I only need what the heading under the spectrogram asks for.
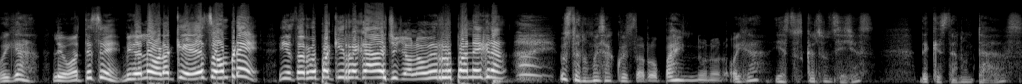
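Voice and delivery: very high, very loud, shrill, swooping nagging scolding. Showing how he first acted out the mom character scolding over dirty clothes: acting as his scolding mom. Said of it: "ya empecé a ensayar ya con el saco puesto y la peluca".

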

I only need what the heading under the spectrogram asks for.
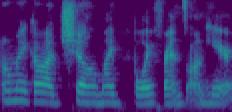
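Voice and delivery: ordinary delivery

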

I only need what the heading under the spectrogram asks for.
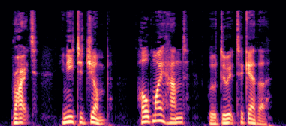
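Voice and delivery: plain

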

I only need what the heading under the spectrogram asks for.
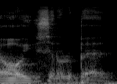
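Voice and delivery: deep, very low, very soft, hushed put-on woman's voice. Telling a story to friends, the speaker does a woman's line; put-on deeper voice for her. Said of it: "I'm going to do her voice like a deeper voice".

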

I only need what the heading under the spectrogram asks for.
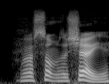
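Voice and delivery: put-on Australian accent, high and loud. Imitating an australian listener showing the show to friends: put-on australian accent. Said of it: "tell if this is a good accent or not".

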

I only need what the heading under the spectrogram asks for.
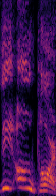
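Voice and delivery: very high, shrill, loud shout. Retelling answering a teacher across the classroom, retelling own shout back. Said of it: "And I shout back".

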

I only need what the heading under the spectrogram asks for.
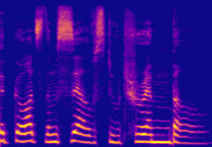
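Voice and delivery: contemptuous, scornful, sneering mockery. A demon answers the friend who is petting him, sneering. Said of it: "he sneered".

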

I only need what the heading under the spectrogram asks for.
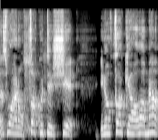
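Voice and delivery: high, loud ranting yell. Retelling what someone yelled after flipping a Ouija board: imitating someone yelling. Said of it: "he got up and he started yelling".

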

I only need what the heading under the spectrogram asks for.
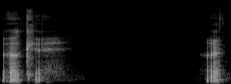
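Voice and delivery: disappointed voice. Answering another speaker who says the show never popped: disappointed voice. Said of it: "Disappointment in his voice".

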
